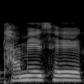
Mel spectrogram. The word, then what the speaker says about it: 다메섹: 근데 다메섹 하면 히브리식 발음입니다. 디마슈크 아람어 발음이고요. 다마스커스 영어입니다. 그리고 다마스쿠스는 라틴어입니다.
